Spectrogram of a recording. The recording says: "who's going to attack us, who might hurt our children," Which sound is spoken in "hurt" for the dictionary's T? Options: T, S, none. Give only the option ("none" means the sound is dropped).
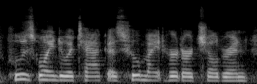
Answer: T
